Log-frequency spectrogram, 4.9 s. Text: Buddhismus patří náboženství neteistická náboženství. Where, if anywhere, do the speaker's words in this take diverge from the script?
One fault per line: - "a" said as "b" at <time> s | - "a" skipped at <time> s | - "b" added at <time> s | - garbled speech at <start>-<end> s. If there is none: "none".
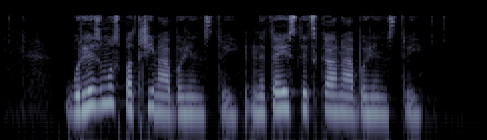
none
